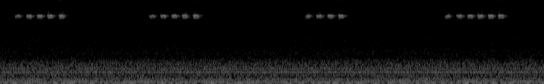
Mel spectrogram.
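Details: Captive cricket singing in a new home: bursts of four to five high, clear pulsed chirps, repeated about every two seconds, over a steady low indoor hum.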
